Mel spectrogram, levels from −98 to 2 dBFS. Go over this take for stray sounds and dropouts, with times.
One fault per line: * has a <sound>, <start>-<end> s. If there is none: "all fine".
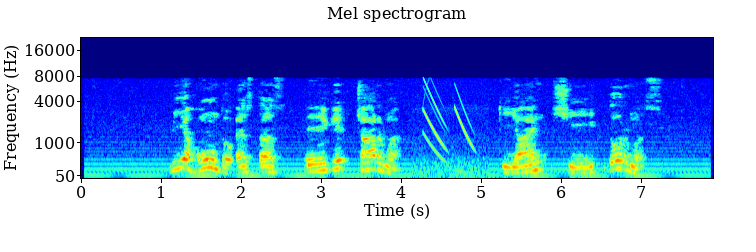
* has a chirp, 4.3-5.0 s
